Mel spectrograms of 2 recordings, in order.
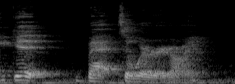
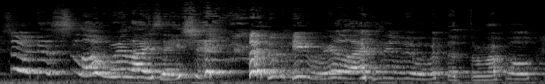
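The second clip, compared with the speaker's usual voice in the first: talking through high, loud laughter; laughing; 13 semitones higher, 5 dB louder than usual. Real, not acted. Recalling the throuple on the boat, laughing through the words. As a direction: squeal the words out while cracking up. Telling an awkward boat memory, cracking up.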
